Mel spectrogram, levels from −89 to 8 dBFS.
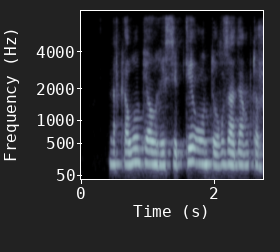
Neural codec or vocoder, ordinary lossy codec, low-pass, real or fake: codec, 16 kHz, 4 kbps, X-Codec, HuBERT features, trained on general audio; AAC, 48 kbps; 7.2 kHz; fake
